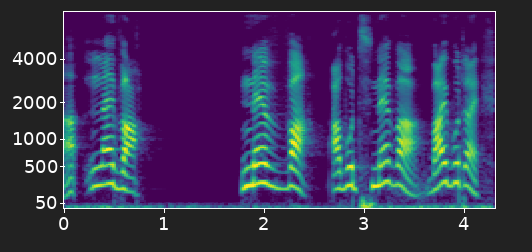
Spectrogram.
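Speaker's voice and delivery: loud, insistent "never"; indignant denial. Real, not acted. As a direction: hammer the denial home. Denying the accusation of lying.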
